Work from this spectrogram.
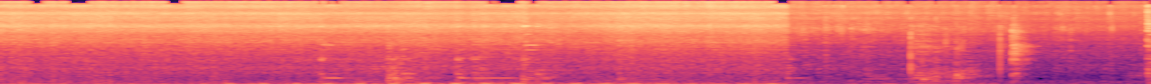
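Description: Masala sizzles steadily in a pan as it is fried and stirred with salt and turmeric for masala pasta, a loud continuous hiss that drops lower after a few seconds, with scattered clinks of stirring.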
